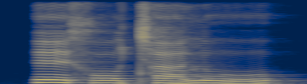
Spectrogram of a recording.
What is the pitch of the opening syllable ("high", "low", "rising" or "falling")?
falling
